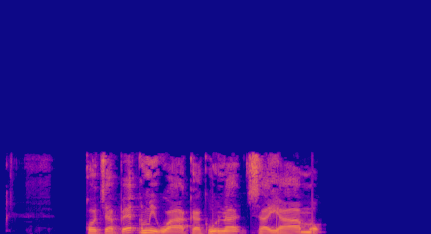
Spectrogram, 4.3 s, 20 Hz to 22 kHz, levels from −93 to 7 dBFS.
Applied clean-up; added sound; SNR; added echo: none; none; none; none.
